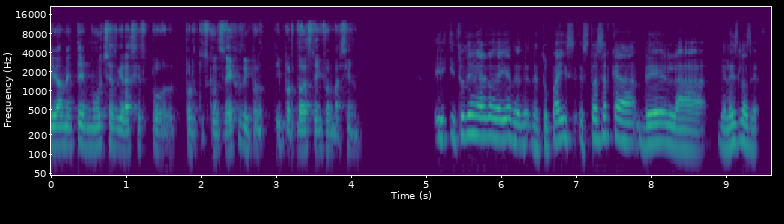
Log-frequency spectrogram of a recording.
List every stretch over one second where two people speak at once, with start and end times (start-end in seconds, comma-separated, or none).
none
